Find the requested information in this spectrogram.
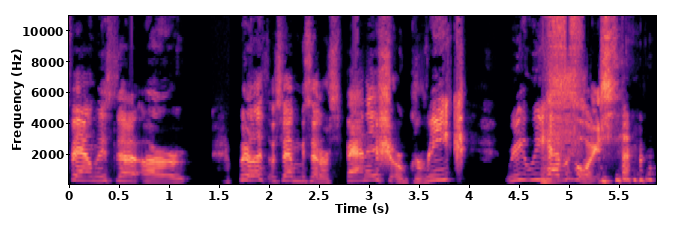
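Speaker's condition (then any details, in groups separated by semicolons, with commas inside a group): Down syndrome; extra copy of 21st chromosome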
